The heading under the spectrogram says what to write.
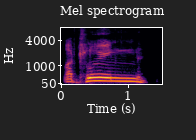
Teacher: we have a little hidden vowel in there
